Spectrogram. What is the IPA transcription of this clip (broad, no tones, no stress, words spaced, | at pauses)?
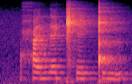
ħɛnɛǁʰeǃʉ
